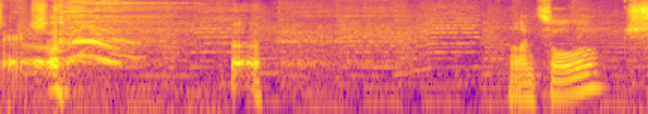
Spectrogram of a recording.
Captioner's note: laughing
